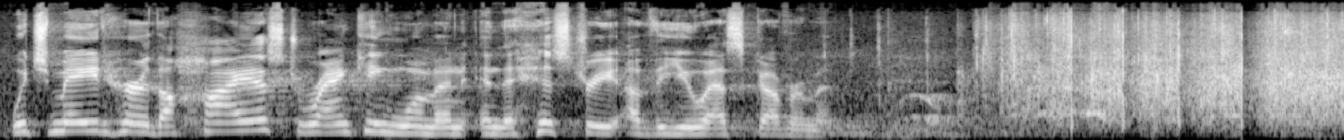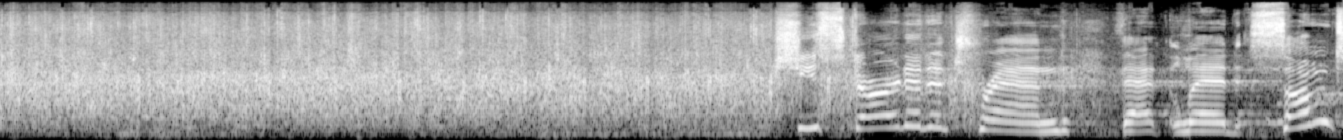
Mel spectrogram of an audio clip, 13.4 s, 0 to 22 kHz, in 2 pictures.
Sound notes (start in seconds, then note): 4.8 applause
